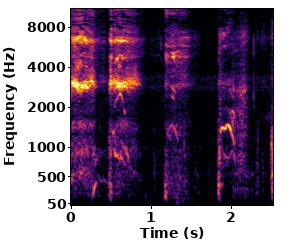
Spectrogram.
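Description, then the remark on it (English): A person coughs several times in quick succession from smoking tobacco, harsh, chesty bursts with short gaps between them, like a smoker's hacking cough, no talking. “Are oh, you just uh, coughing on tobacco?”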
